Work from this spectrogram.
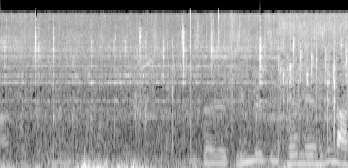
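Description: Six chopped green chilies fry in hot oil in a pan for jeera rice, giving a soft, steady sizzle while a person talks over it.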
